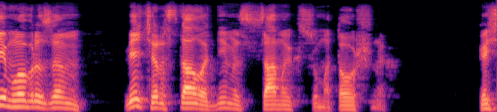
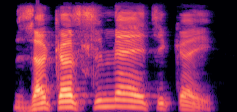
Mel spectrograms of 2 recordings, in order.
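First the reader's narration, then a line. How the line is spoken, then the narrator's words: Joyful exclamation. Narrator (Russian): радостно вспомнил Кощей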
